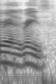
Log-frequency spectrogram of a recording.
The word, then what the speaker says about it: Reyes: Rays. Yeah, Reyes. No, Raise. You'd say Raise. Yeah, they sound like Raise.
